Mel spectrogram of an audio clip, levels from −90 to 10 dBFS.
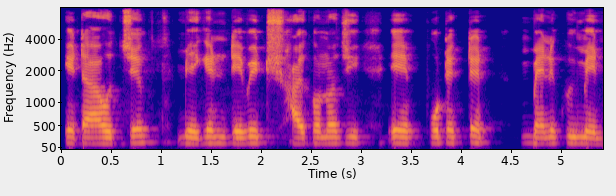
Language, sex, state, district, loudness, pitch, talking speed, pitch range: Bengali, male, West Bengal, Kolkata, -15 LUFS, 135 Hz, 75 wpm, 130-135 Hz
